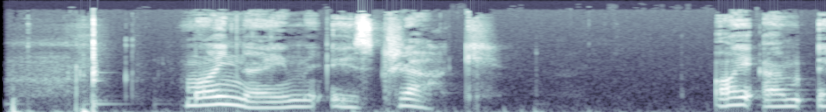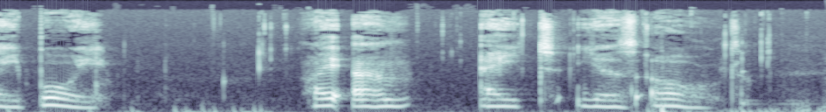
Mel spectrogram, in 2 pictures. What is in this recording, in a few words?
Full text boy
